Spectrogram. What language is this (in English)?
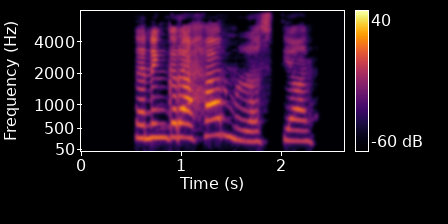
Pashto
